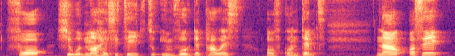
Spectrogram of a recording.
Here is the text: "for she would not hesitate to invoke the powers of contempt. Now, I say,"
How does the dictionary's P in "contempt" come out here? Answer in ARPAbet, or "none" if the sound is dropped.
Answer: P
